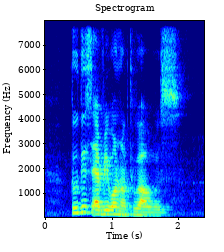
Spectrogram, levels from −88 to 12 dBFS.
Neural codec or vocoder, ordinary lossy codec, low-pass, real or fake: none; none; none; real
